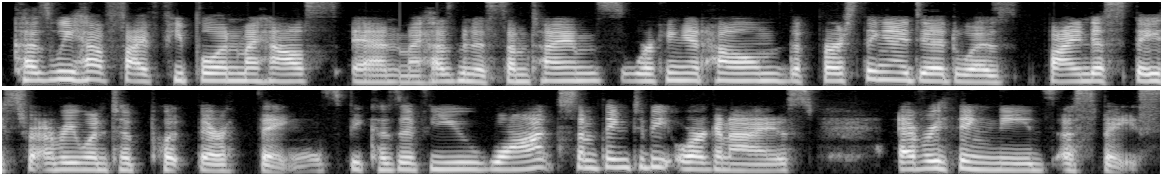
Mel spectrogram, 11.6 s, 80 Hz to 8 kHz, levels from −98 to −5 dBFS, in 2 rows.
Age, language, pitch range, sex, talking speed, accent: 30-49, English, 195-245 Hz, female, 225 wpm, American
